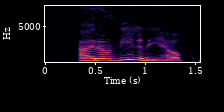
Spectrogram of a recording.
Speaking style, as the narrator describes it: Mary said happily

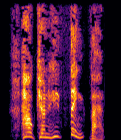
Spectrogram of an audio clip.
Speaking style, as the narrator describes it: said Harry angrily

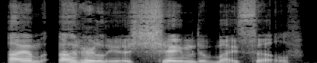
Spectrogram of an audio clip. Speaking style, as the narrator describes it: she said, through her tears, and her shoulders shook with sobs

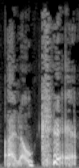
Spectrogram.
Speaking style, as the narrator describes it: the boy said, sobbing

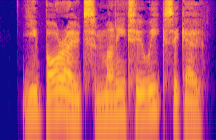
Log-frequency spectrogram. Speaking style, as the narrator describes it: she said kindly

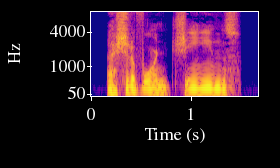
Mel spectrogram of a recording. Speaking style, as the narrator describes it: I muttered

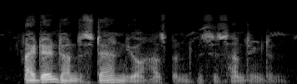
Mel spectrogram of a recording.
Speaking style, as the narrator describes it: Hargreaves said

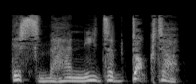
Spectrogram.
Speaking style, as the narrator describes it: Carl said to the girl angrily

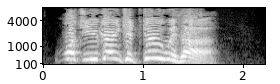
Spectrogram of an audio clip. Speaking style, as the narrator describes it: he shouted

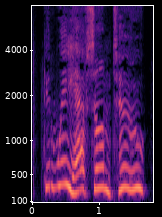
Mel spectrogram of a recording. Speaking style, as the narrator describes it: they cried

